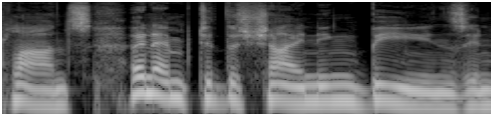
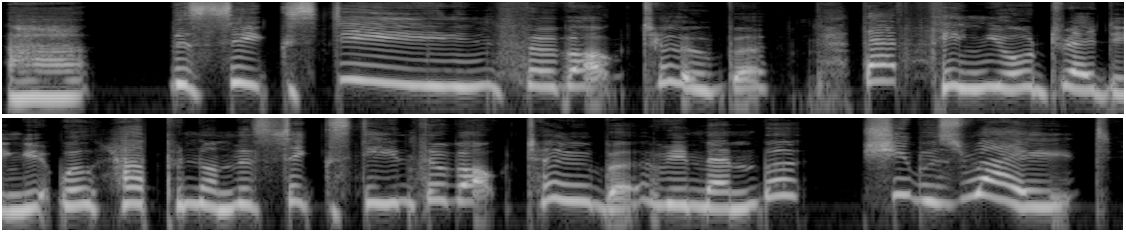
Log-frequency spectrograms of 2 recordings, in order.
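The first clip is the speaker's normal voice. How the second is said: high, slow, tearful schoolgirl; breaking into a cry at the end; tragic Lavender; 12 semitones higher than usual. A narrator's reading. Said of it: "said Lavender tragically".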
